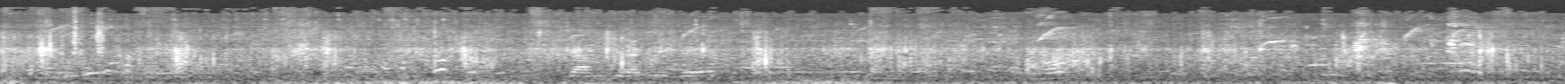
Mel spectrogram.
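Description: Men and women chatter quietly in the distance, outdoors.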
